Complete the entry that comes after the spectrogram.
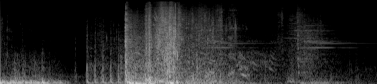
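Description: MOG 12 shotgun blasts in a video game, a loud burst of heavy booming fire that fades out into a lingering tail, with faint game noise around it.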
